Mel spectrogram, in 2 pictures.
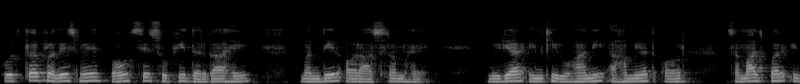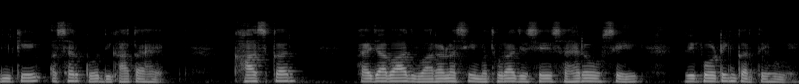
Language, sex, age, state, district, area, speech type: Urdu, male, 45-60, Uttar Pradesh, Ghaziabad, urban, spontaneous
